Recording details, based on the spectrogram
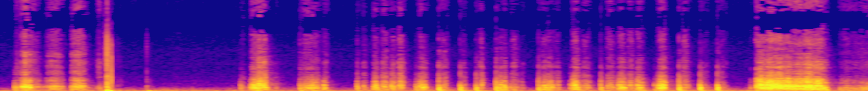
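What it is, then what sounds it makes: Cardboard pizza box. A fingernail quickly scratches and traces the printed lines on the lid of a large, flat corrugated cardboard pizza box. Short, dry, papery scratches come in bursts with brief pauses, and one sharp tap stands out early. The clip ends with a longer, louder rubbing scrape across the cardboard.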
